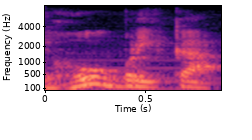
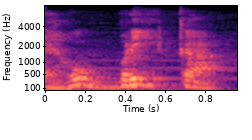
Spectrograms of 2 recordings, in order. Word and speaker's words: rubrica: Não existe rúbrica, é rubrica.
